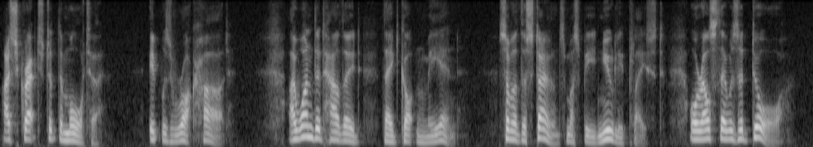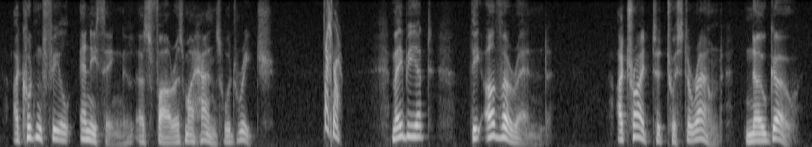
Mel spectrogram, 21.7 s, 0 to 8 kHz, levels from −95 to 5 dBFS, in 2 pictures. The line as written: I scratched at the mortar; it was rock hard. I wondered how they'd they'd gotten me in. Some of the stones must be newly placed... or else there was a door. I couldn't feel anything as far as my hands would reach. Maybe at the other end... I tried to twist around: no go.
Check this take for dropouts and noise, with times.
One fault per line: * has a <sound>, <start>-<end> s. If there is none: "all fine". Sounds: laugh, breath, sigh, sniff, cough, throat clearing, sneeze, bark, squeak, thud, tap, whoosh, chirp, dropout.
* has a chirp, 15.2-15.4 s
